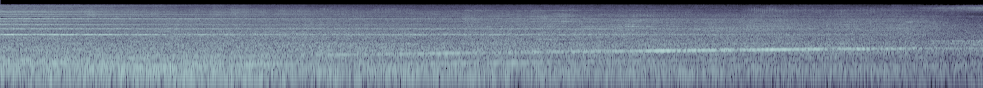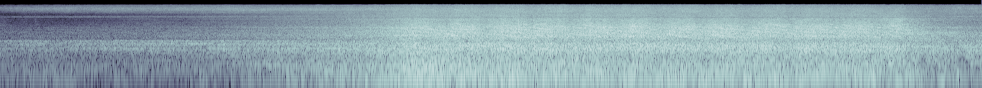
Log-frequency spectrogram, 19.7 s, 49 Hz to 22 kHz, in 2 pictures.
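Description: Southern Class 377 Electrostar electric multiple unit pulling away, its traction motors whining with a pitch that rises as it gathers speed. Later an Avanti West Coast express passes through at speed: a loud rushing rumble of wheels on rail that builds up, holds for about five seconds and drops away near the end.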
